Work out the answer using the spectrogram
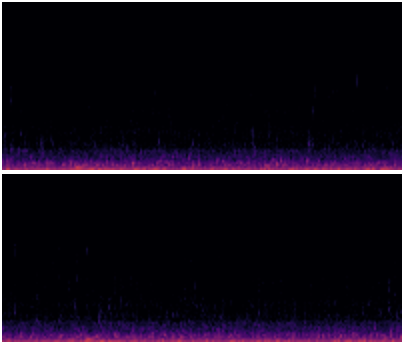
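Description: Water bubbling and gurgling in a dense patter over a steady low hum, with two brief rising gurgles, about a second in and near five seconds.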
